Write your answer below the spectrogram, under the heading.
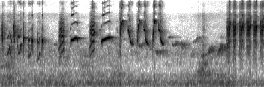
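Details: Wambi singing, a recording used for training oriental magpie-robins and other birds: mixed chirps and sliding whistles, a short pause with a soft rising note, then a quick burst of buzzy repeated notes.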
